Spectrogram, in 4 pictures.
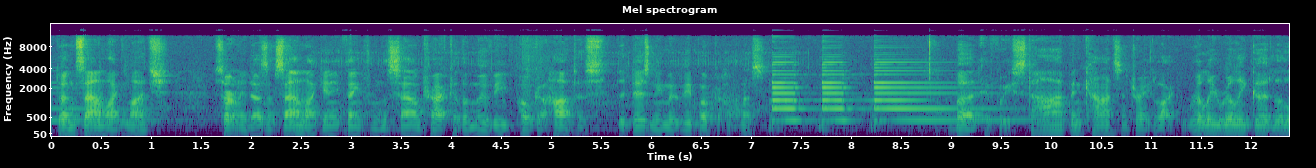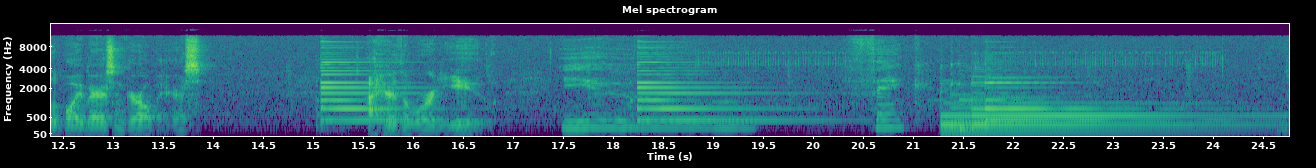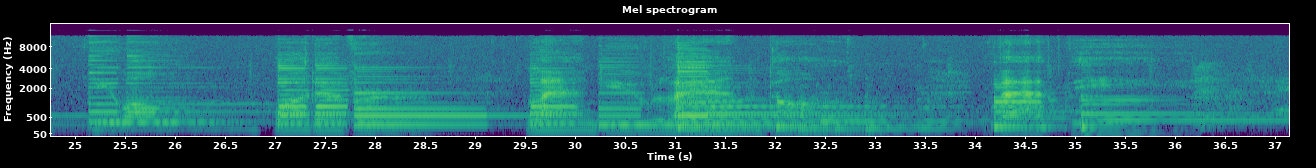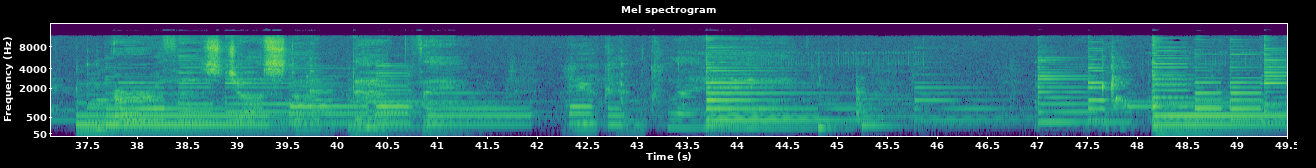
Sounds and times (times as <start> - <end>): Music: 0.0 - 1.0, 7.2 - 9.9, 15.1 - 16.2, 18.0 - 20.4, 21.3 - 49.5.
